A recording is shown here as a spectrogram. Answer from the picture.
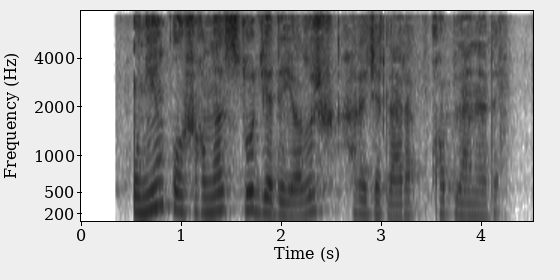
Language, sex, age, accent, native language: Uzbek, female, 25-34, Toshkent shahri, Uzbek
